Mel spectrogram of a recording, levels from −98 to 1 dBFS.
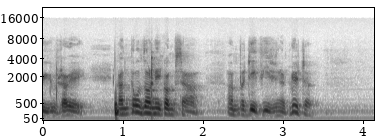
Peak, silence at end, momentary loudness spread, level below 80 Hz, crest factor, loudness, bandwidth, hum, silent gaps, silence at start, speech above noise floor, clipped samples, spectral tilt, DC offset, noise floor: -2 dBFS; 0.75 s; 15 LU; -50 dBFS; 20 dB; -20 LUFS; 9 kHz; none; none; 0 s; 29 dB; under 0.1%; -7 dB/octave; under 0.1%; -50 dBFS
